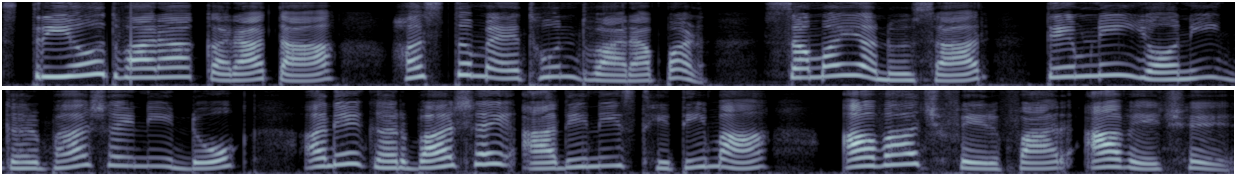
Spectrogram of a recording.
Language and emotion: Gujarati, neutral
